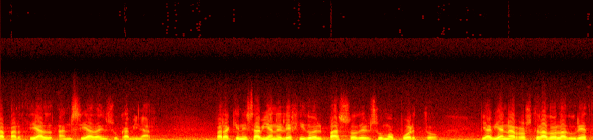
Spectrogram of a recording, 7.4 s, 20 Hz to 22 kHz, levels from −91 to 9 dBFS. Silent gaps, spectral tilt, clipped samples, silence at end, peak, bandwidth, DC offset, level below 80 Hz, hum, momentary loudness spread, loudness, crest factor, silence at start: none; -8 dB/octave; under 0.1%; 0 s; -2 dBFS; 7.8 kHz; under 0.1%; -42 dBFS; none; 16 LU; -18 LUFS; 16 dB; 0 s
